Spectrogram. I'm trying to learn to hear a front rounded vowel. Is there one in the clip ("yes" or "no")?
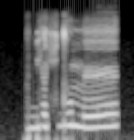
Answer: yes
